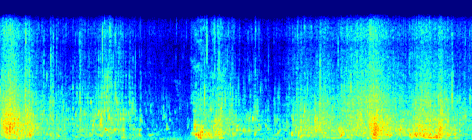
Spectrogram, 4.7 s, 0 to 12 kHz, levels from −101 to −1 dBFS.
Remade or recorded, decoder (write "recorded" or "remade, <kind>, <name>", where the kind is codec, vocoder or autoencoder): recorded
